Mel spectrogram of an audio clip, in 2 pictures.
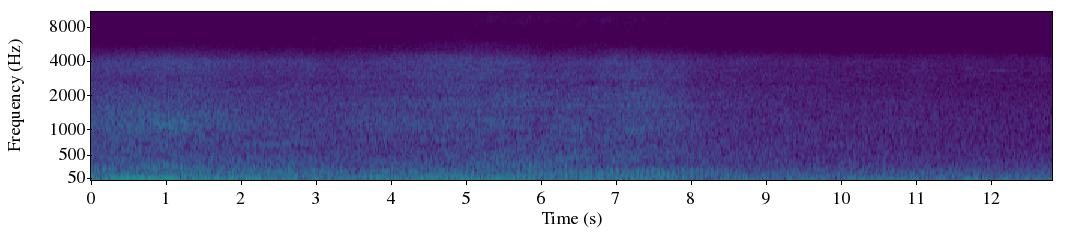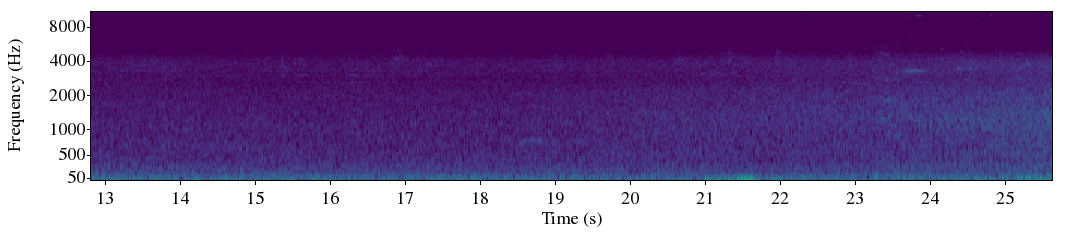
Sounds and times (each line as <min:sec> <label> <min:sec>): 0:00.0 Traffic sound 0:25.6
